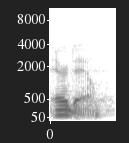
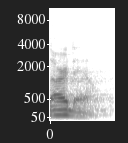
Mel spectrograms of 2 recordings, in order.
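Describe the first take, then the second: First: The first syllable sounds like 'air'. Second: The first syllable sounds like 'ar'. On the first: The speaker calls it wrong. "so many people pronounce it Airedale" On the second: The speaker calls it right. "But it's Ardale"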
